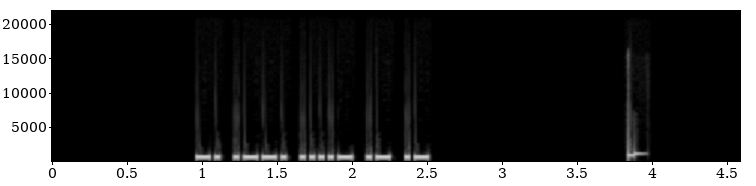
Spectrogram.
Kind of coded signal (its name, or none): Morse code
